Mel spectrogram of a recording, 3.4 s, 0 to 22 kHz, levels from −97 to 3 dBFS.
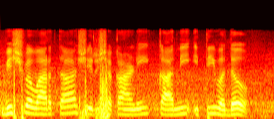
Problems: constant background noise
